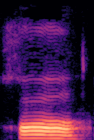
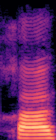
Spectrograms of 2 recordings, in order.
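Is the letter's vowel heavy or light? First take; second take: heavy; light. First: The letter is said heavy with a full vowel. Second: The letter is said light with a thin vowel. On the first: The speaker calls it right. "पूरा जड़ से अपनी टंग को ऊपर उठाएंगे" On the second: The speaker calls it wrong. "खा कहेंगे तो नहीं"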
